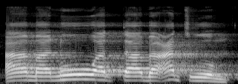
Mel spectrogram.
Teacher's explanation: Oleh karena itu ini tidak boleh ditasydid. Meskipun ini wawu bertemu wawu, tapi tidak boleh ditasydid karena bukan idgham mutamasilain. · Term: mad tabi'i biasa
